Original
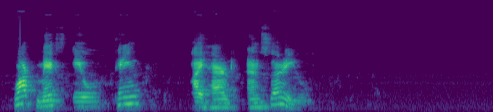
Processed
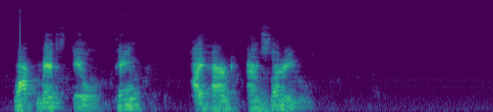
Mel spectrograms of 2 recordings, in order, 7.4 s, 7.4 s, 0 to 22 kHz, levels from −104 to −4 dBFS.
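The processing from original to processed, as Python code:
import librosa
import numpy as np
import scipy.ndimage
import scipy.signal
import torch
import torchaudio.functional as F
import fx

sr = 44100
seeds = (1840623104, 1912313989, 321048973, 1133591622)

y = fx.octave_divider(x, sr, octaves=1, level_db=1.0)
y = fx.pitch_keep_formants(y, sr, semitones=-3.5)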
